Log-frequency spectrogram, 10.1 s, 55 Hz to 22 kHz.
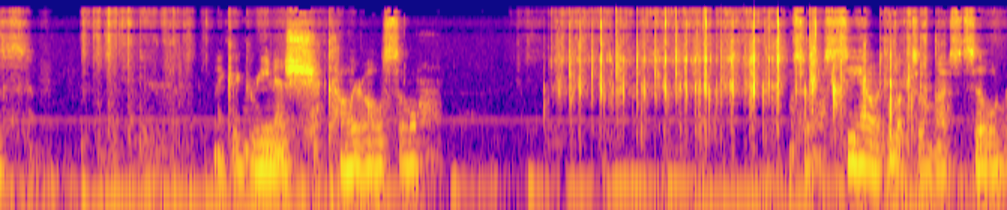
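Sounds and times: plastic spoon stirring paint in cup: 0:05.4 - 0:09.6.

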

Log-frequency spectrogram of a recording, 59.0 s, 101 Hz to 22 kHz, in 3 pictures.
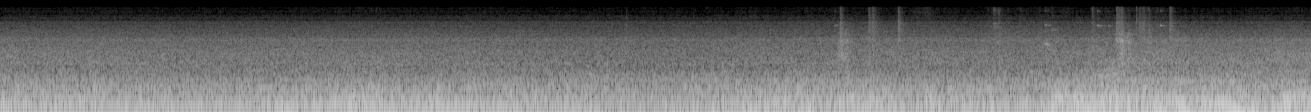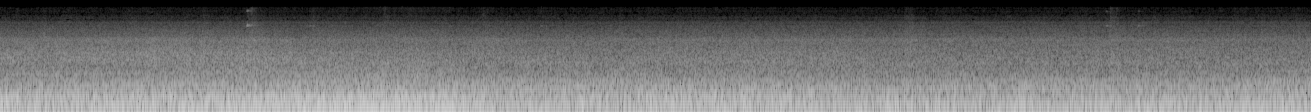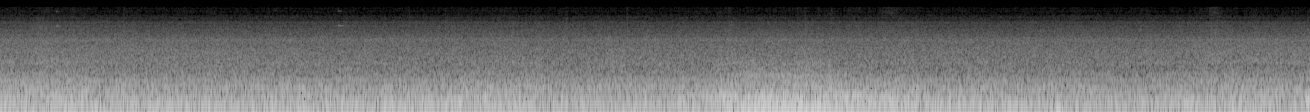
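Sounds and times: bus drivetrain drone: 0:00.0 - 0:58.9
road rumble: 0:00.0 - 0:58.9.

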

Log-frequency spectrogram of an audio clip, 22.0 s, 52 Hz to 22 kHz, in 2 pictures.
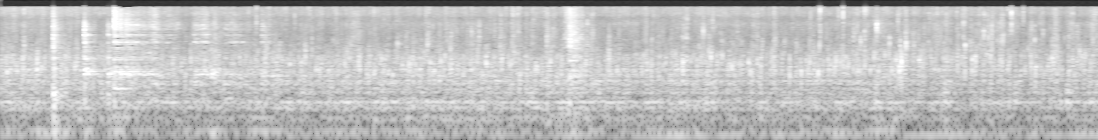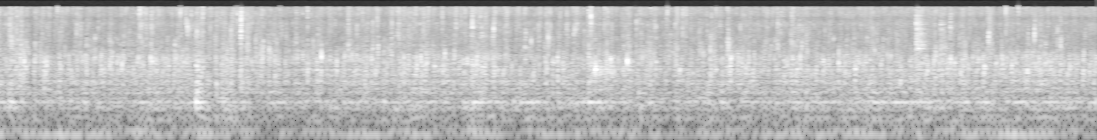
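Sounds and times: gravy boiling and bubbling: 0:00.0 - 0:21.9.

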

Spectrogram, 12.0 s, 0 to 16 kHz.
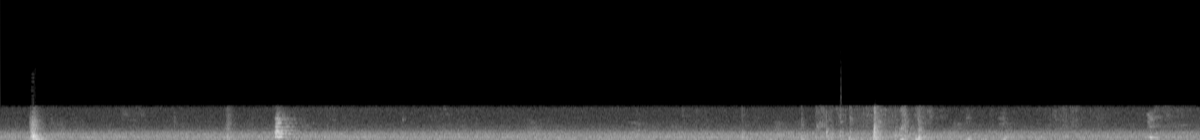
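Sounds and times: truck horn toot: 0:02.7 - 0:03.1.

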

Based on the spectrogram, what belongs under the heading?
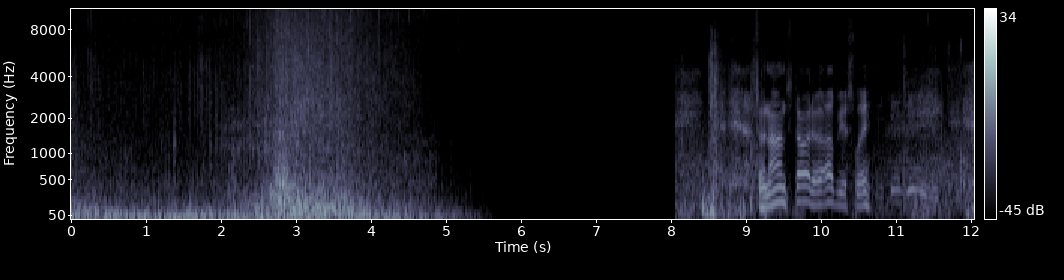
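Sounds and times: explosion boom with low rumble: 0:00.0 - 0:05.4.

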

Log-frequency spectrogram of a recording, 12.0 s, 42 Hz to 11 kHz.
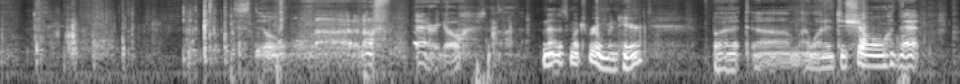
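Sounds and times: book pages rustling and crackling: 0:00.0 - 0:03.9, 0:10.0 - 0:12.0.

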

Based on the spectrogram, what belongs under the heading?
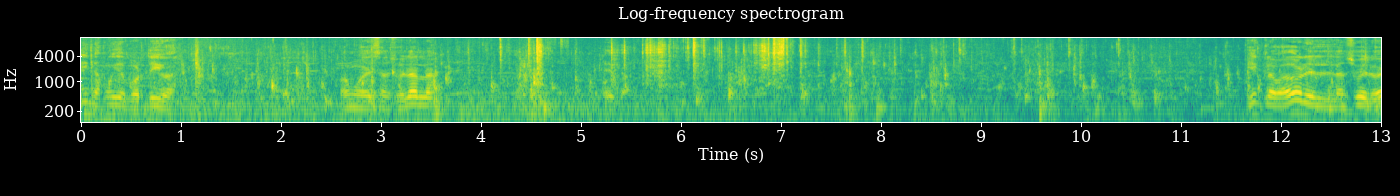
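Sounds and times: boat and river water noise: 0:00.0 - 0:13.0
hook clicking and rattling: 0:04.2 - 0:08.0.

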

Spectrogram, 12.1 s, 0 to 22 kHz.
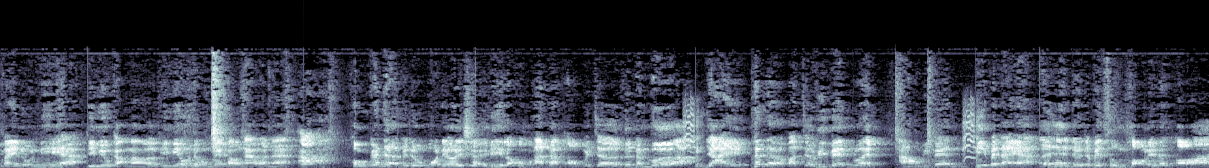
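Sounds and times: short rising squeal: 0:09.6 - 0:09.9.

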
